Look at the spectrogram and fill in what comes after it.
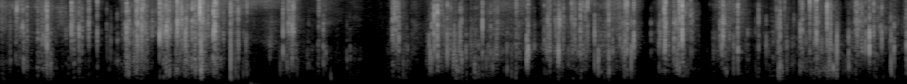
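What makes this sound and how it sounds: Hands with long orange nails grab a page of an open glossy paper magazine lying flat and crumple it. Dense, bright crinkling and crunching rustles come in quick bursts, with brief near-silent pauses around the third and fifth seconds. There is almost no low end and no lingering ring.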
